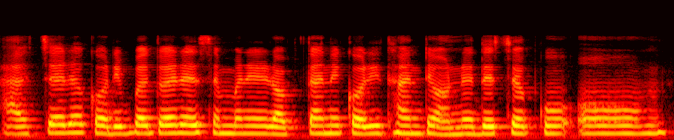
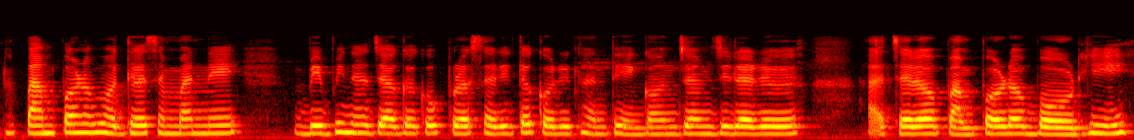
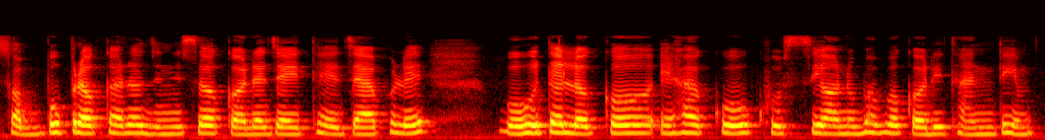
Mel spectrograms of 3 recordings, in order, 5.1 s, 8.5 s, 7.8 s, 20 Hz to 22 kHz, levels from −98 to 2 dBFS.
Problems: none marked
